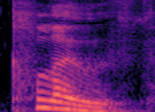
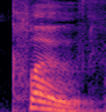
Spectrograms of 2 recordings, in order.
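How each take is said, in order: First: It is said slowly and exaggerated. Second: It is said at normal conversational speed. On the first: "slowly and exaggerated" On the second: "And now at normal speed"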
